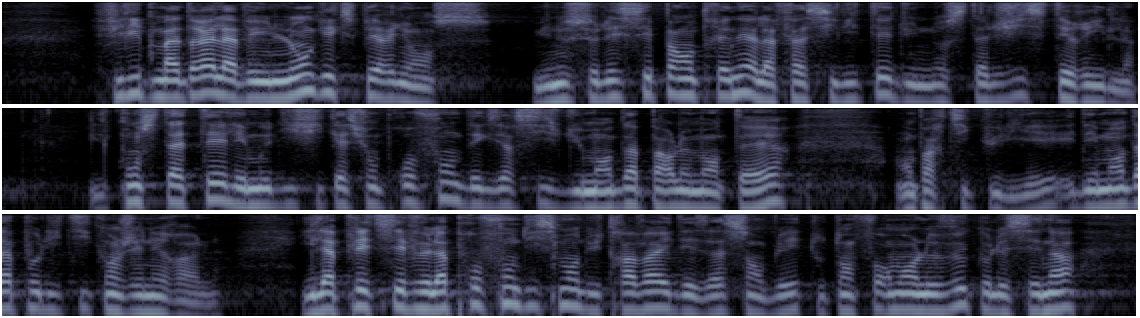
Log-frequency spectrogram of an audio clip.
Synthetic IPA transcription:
filipmad̪ʁɛlavɛynlɔ̃ɡɛkspeʁjɑ̃s | mɛnəsəlɛsɛpaɑ̃t̪χenealafasilit̪ed̪ynːɔst̪alʒist̪eʁil | ilkɔ̃st̪at̪ɛlemɔd̪ifikʲasjɔ̃pχɔfɔ̃d̪ːɛɡzɛʁsisd̪ymɑ̃d̪apaʁləmɑ̃t̪ɛʁɑ̃paʁt̪ʰikʲyljeːd̪emɑ̃d̪apɔlit̪ikɑ̃ʒeneʁal | ilaplɛsevølapχɔfɔ̃d̪ismɑ̃d̪yt̪χavajd̪ezasɑ̃blet̪ut̪ɑ̃fɔʁmɑ̃ləvøkələsena

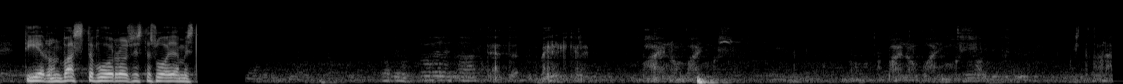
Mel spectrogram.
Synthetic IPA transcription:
t̪ieɾonʋɑst̪ɑʋuoroˑisest̪ɑsuojɑmist̪ | t̪ælt̪æperkelepʰɑˑinoʋɑˑimɑs | pɑˑinoʋɑimɑs | mist̪æ̥t̪ɑlɑ

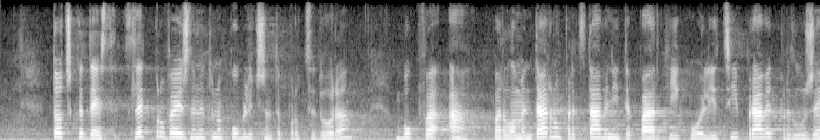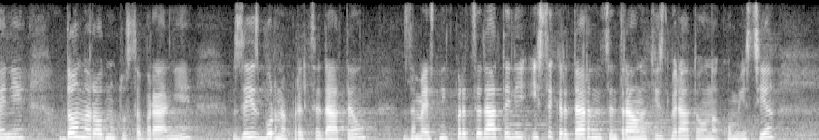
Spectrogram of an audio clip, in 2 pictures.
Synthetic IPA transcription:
t̪ɔt͡ʃkəd̪ɛsɛ̥t̪slɛt̪̚pɾovɛʒd̪ɐnɛt̪onɐpublit͡ʃnət̪əpɾot̪sɛd̪uɾə | bukvəʔapɐɾlˠɐmɛnt̪aɾnopɾɛt̪st̪avɛnit̪ɛpaɾt̪iːkoɐlit̪siːpɾavʲjət̪̚pɾɛd̪lˠoʒɛniɛ | d̪onɐɾɔd̪not̪osɐbɾaniɛ | zɐizboɾnɐpɾɛt̪sɛd̪at̪ɛlˠ | zɐmɛsnik̚pɾɛt̪sɛd̪at̪ɛliʔisɛkɾɛt̪aɾnɐt̪sɛnt̪ɾalˠnət̪əizbiɾat̪ɛlˠnəkomisijə

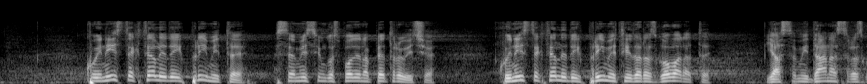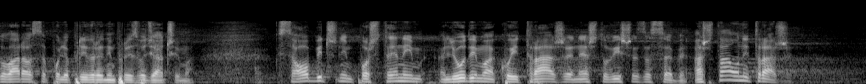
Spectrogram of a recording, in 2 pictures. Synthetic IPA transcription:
ko̞jiniːst̪e̞xt̪e̞lid̪aixpɾiːmit̪e̞ | sʋemislimɡo̞spo̞d̪inape̞t̪ɾoʋit͡ɕa̰ | ko̞iniːst̪ext̪elid̪aixpɾiːmit̪eid̪aɾazɡo̞ʋaːɾat̪e̞ | jaːsamid̪anasɾazɡoʋaːɾao̞sapo̞ʎo̞pɾiːʋɾe̞d̪nimpɾo̞izʋo̞d͡ʑaːt͡ʂima̰ | sao̞bit͡ʂnimpo̞ʃt̪e̞nimʎuːd̪imako̞jit̪ɾaːʒe̞neʃt̪o̞ʋiʃezasebe̞ʔaʃt̪aonit̪ɾaːʒe

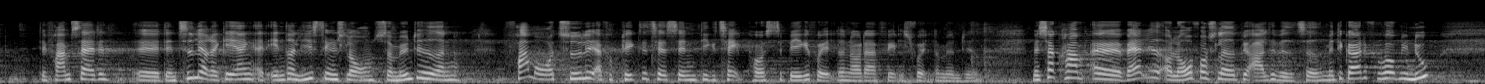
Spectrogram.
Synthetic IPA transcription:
d̥e̝fʁamsæɾəd̥ent͡sʰiðˠliɐːʁɛɡ̥e̝̰ɐ̰eŋʔæd̥end̥ʁɐliːsd̥e̝l̰e̝ŋslɒʊ̰n̩sɒ̽mːønd̥ihe̝ð̞̰ˠɐnə | fʁam̰ɒʊ̰ɐt͡sʰyːð̞ˠəliæɐfɒ̽pʰle̝ɡ̥̚d̥ðˠt͡sʰe̝læsenəd̥iɡ̥it͡sʰɛ̰ːld̥̚pʰɒ̽sd̥t͡sʰe̝lb̥eɡ̥əfɒ̽el̰d̥ʁɐnɒɾɑ̈æɐfel̰əsfɒ̽el̰d̥ʁɐmønd̥ihe̝ð̰ˠɐ | mensɒ̽kʰɒ̽m̰ʋæl̰ð̩ˠʔɒ̽lɒʊfɒːslɛ̰ːð̞̩ˠb̥le̝ʔɑ̈ld̥ʁiʋe̝ð̞ˠt͡sʰɛ̰ːð̞̩ˠmend̥e̝ɡ̥ɶɐɾe̝fɒ̽ɦɔ̰̽ːb̥̚n̩linu

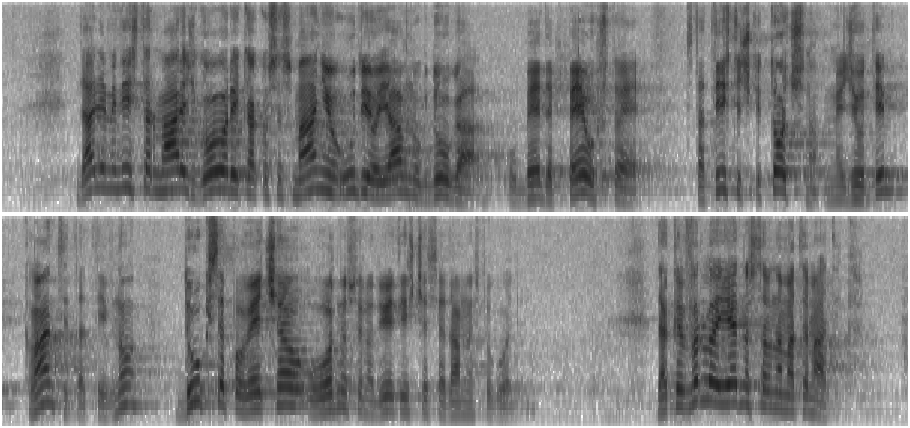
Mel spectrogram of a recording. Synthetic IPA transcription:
d̪aʎe̞minist̪aɾmaːɾit͡ʃɡo̞ʋo̞ɾikako̞se̞smaːɲio̞ʔud̪io̞jaːʋnoɡd̪uːɡa̰ube̞d̪epe̞uʃt̪o̞je̞ | st̪at̪ist̪it͡ʃkit̪o̞t͡ʃno̞me̞d͡ʑut̪imkʋant̪it̪at̪iʋno̞d̪ukse̞po̞ʋe̞t͡ɕao̞ʔuo̞d̪no̞sunad̪ʋije̞t̪isu̥t͡ɕe̞se̞d̪amnɛjst̪uɡo̞̰d̪inu | d̪akle̞ʋr̩lˠo̞jeje̞d̪no̞st̪aʋnamat̪e̞mat̪i̥kḁ

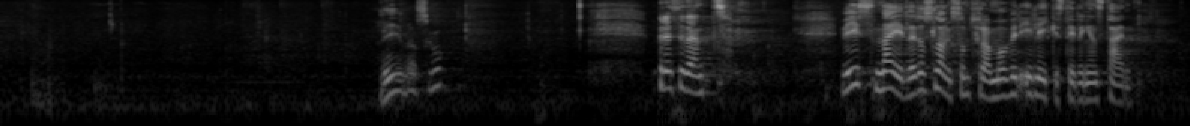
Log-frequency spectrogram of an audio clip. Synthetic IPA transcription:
liʋæʁsɡuː | pʰɾɛsɪd̪ɛnt̪ | ʋiːsnæɪləɾɔslɑŋsɔmt̪fɾɑmoːʋəɾʔḭːliːkəst̪ɪlɪŋənst̪ʰæɪn

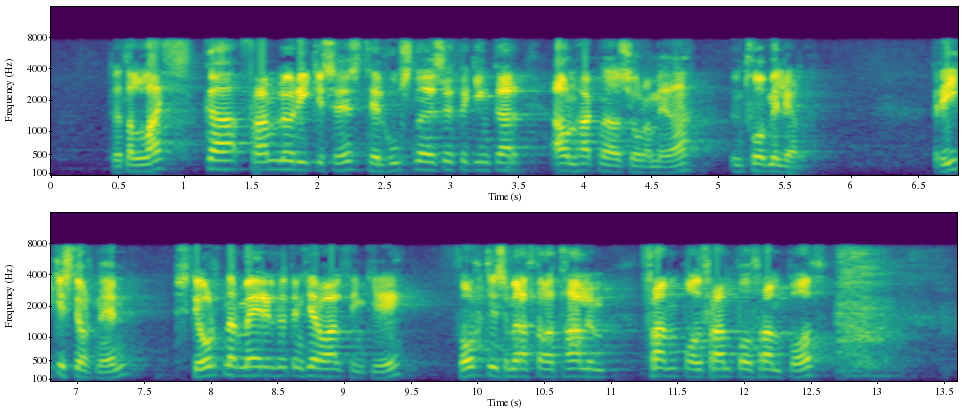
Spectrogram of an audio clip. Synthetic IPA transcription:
θu̥ɛt̪alajhkafɾamlœɣɾiːcɪsɪnst̪ʰɪlɦuːsnnaðɪsʏhpɪciŋkaɾa̰ːwnɦaknaðasjownamɪːðaʏmt̪ʰvɔːmɪljan | riːcɪst̪jowɾt̪nɪn | st̪jowɾt̪naɾmejɾɪlʏːt̪ɪnçɛːɾawalfiɲcɪ | fowl̥cɪnsɛmɛɾal̥t̪avaðt̪ʰaːlʏmfɾampɔðfɾampɔðfɾampɔð

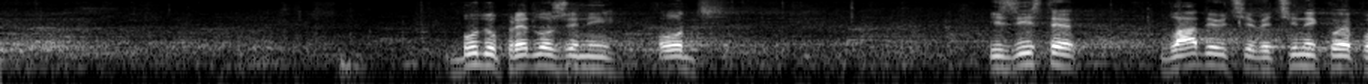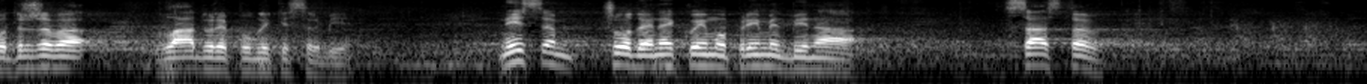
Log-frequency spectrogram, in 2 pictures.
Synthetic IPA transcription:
bud̪upɾe̞d̪lˠo̞ʒe̞nio̞d̪ | izist̪e̞ʋlˠaːd̪ajut͡ɕe̞ʋe̞t͡ɕine̞ko̞japo̞d̪r̩ʒaʋaʋlˠaːd̪uɾe̞publike̞sr̩bḭjḛ | niːsamt͡ʂuod̪aje̞ne̞koimopɾime̞d̪bina | saːst̪aʋ

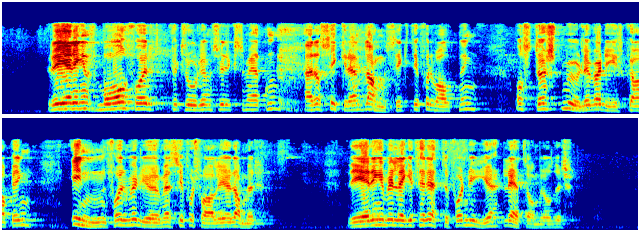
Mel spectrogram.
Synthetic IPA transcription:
ɾɛjeːɾɪŋənsmoːlfɔɾpʰɛt̪ʰɾuːlɪʉmsʋɪɾksɔmheːt̪n̩æɾɔsɪkɾəɛnlɑŋsɪkt̪ɪfɔɾʋɑlt̪nɪŋ | ɔst̪œʂʈmʉːlɪʋæɖiːskɑːpɪŋɪnːən̩fɔɾmɪljøːmɛsɪfɔʂʋɑːɭɪəɾɑmːəɾ | ɾɛjeːɾɪŋənʋɪlːɛɡːət̪ʰɪlɾɛt̪ːəfɔɳyːəleːd̪əɔmɾoːd̪əɾ

